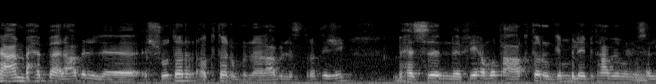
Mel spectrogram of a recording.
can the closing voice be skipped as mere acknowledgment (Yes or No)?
Yes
